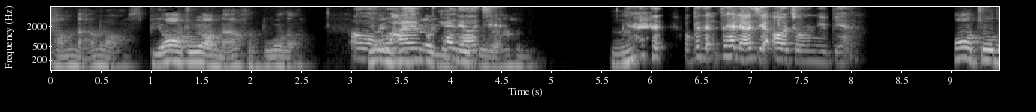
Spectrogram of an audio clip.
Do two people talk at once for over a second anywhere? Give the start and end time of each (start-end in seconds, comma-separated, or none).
3.1-4.6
